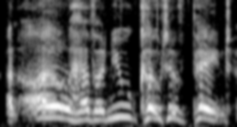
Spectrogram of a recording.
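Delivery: high, mocking scorn; scoffing Henry. Henry mocking James's chances. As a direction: sneer at the rival.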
